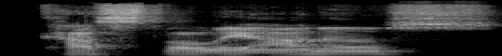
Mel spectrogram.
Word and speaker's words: Castellanos: He's the little Boston college quarterback who transferred over uh in Castellanos, except for you do pronounce the L's on it.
